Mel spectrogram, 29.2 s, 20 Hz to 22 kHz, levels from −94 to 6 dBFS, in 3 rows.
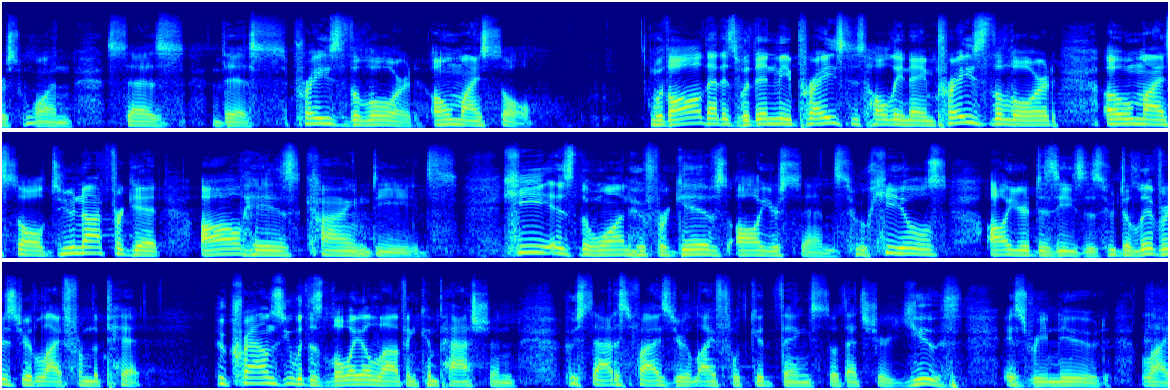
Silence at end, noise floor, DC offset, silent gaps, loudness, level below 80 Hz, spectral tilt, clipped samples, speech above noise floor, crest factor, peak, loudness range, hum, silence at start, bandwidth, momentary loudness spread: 0 s; -75 dBFS; under 0.1%; none; -40 LUFS; -76 dBFS; -4.5 dB/octave; under 0.1%; 36 dB; 20 dB; -20 dBFS; 5 LU; none; 0 s; 16 kHz; 10 LU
